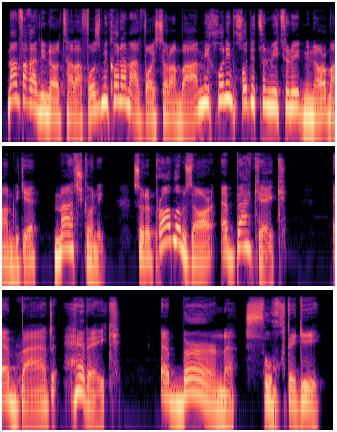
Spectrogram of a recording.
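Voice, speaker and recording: Man teaching English, lively and clear. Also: fairly high pitch, no echo, clean studio sound. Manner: fast in Persian explanations, slow and deliberate on English examples. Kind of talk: language lesson, switching between Persian and slow English.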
